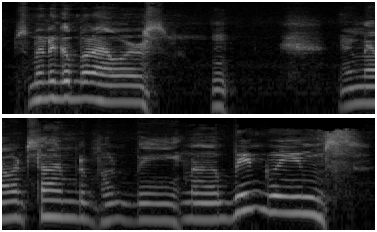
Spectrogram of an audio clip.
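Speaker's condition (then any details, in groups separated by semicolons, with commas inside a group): Cerebral palsy, spastic, severe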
